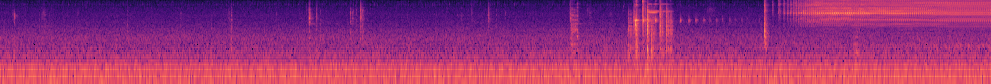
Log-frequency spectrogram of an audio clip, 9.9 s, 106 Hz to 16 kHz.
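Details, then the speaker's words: Ender 3 printer during build, fan running: faint uneven ticks over a low fan hum as the blade catches each turn; fan not spinning freely, struck by the loose missing adjuster wheel and possibly a bent blade. "It's not spinning freely. It's definitely catching on something."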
